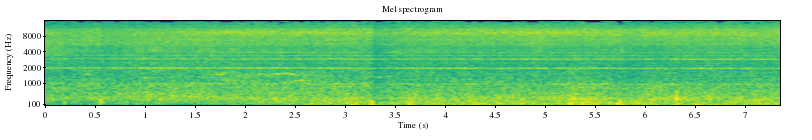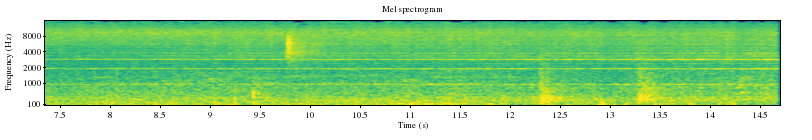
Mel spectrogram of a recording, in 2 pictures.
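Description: A train approaches with a low rumble that grows louder, echoing under a large roof.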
